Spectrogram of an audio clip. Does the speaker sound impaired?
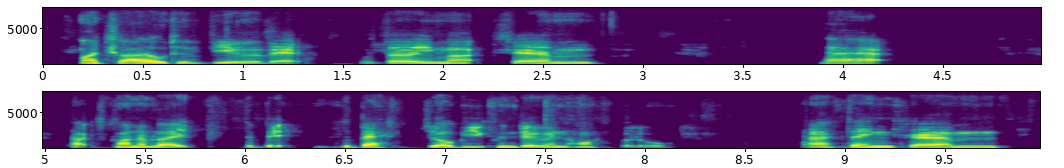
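Yes: profound deafness, acquired from meningitis; profound deafness from meningitis at age 1.5, hearing aids in childhood, later cochlear implant with rehabilitation; cochlear implant user, big hearing loss even with implant, listening fatigue, migraine-type headaches, tiredness.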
